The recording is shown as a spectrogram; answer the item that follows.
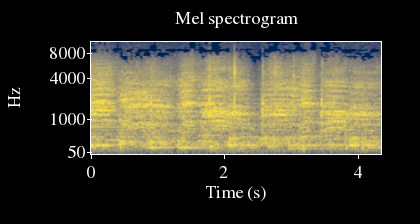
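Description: Gospel choir singing with instrumental accompaniment, voices holding long notes over a steady bass line.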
